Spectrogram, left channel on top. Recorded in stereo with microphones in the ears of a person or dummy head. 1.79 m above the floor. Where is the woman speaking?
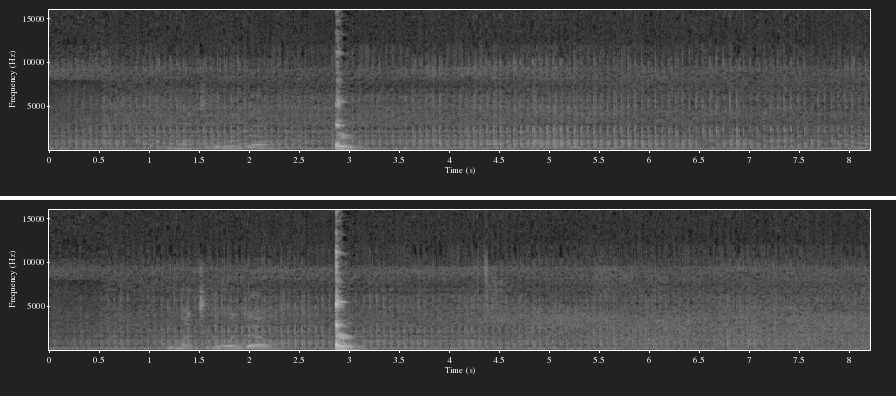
65° right (ahead or behind), 1.8 m; by 2.4 s 80° right, 1.7 m.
